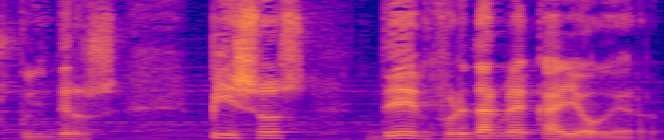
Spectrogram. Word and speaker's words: Kyogre: estaba a dos puñeteros pisos de enfrentarme a Kyogre, o Kyogre, o como queráis pronunciarlo. Lo vamos a pronunciar Kyogre, ¿no?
